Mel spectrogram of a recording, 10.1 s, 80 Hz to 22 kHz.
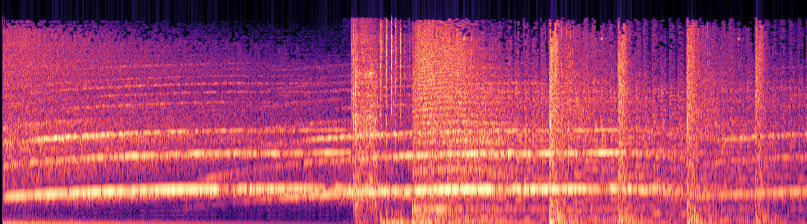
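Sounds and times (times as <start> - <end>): rising siren-like tone: 0.0 - 10.0.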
